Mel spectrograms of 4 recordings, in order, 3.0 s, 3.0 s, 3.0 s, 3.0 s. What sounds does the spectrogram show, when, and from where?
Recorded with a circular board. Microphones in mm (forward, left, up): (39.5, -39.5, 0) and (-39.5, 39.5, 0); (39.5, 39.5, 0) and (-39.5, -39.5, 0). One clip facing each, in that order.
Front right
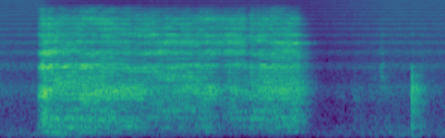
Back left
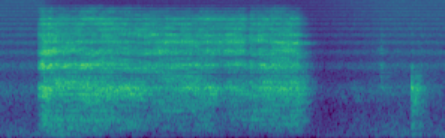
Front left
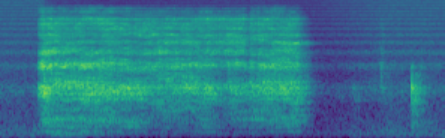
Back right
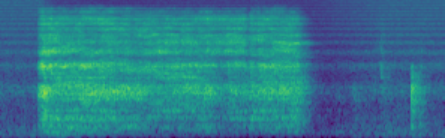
0.3 s tearing paper: 80° right, 2.0 m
